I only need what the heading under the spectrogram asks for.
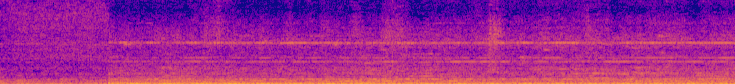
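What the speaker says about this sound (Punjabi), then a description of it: "ਸਾਹਮਣੇ ਟ੍ਰੇਨ ਆ ਗਈ ਆ ਪਿੱਛੇ ਖੜ ਗਈ ਟ੍ਰੇਨ" A passenger train pulls in at Rajpura station platform, its deep steady rumble rising suddenly and holding loud and close, with a thin high whine above it.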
